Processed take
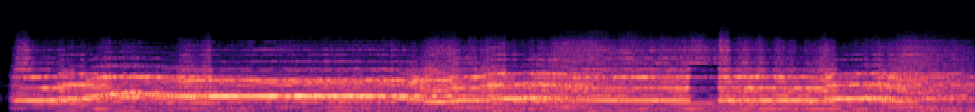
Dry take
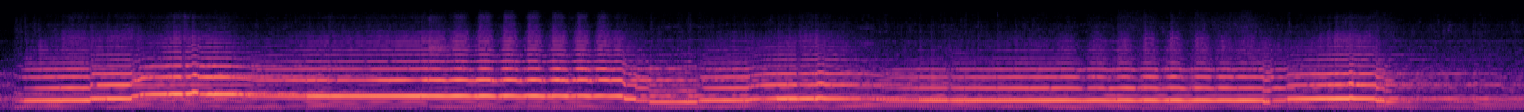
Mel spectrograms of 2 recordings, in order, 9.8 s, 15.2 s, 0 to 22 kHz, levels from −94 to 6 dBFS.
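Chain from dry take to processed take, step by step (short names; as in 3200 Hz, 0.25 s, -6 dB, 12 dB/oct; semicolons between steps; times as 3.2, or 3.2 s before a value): bell 2300 Hz +10 dB 1.7 oct; on a send: frequency-shifting echo 0.254 s, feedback 56%, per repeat -100 Hz, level -13 dB; on the sum: digital reverb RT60 1.1 s, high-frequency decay 0.5×, pre-delay 70 ms, DRR -1.5 dB; in parallel at +2.5 dB: compressor 12:1, threshold -22 dBFS, peak gain reduction 15.5 dB; on the sum: gate -33 dBFS, range -38 dB; spectral gain 10.76–11.23, 330–2100 Hz -27 dB; low-pass opened by the level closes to 890 Hz, open at -12 dBFS; flange 0.14 Hz, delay 0.9 ms, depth 4.3 ms, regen +90%; ten-band EQ 125 Hz +11 dB, 250 Hz -12 dB, 500 Hz +7 dB, 1000 Hz +7 dB, 2000 Hz -7 dB, 4000 Hz +12 dB; plain phase-vocoder stretch 0.64×; treble ducked by the level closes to 720 Hz, closed at -12.5 dBFS; comb 5.4 ms, depth 68%; gain +2.5 dB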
